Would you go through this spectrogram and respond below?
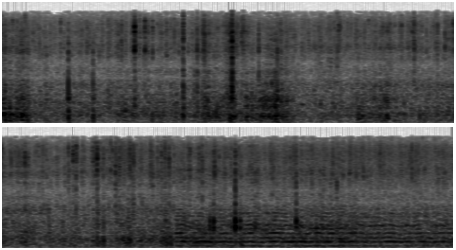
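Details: Hornets inside their nest: a soft, low droning hum, steadier and clearer in the last three seconds, under constant crackling and scratching clicks from movement in the nest.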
